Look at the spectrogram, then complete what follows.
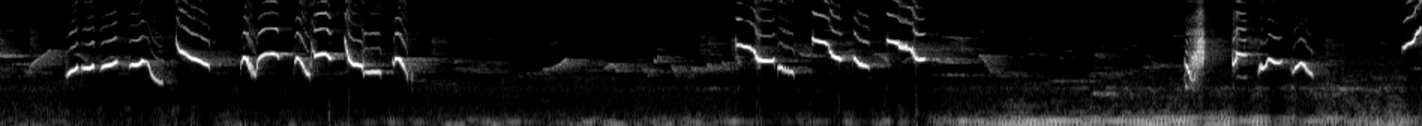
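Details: Oriental magpie-robin tirelessly delivering its learned repertoire: fast series of loud, descending whistled notes in several bursts, with a low hum building in the background toward the end.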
